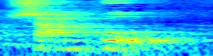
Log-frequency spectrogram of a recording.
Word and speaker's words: Tsangpo: Where it is known as the शांगपो। Tibet में इस नदी को शांगपो के नाम से जाना जाता है। शांगपो स्पेलिंग है TSANGPO। शांगपो, टी छुपा हुआ है, इसको हम शांगपो पढ़ते हैं, तो इसको हम शांगपो के नाम से जानते हैं।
